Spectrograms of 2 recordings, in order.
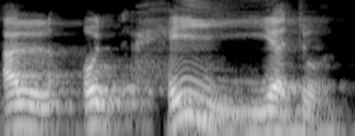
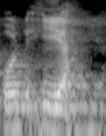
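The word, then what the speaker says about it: الأضحية: Jadi kata atau kalimat udhiyah itu ya ada tasydid ya. Jadi bacanya aludhiyatu ya. Jangan udhiyah jangan.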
